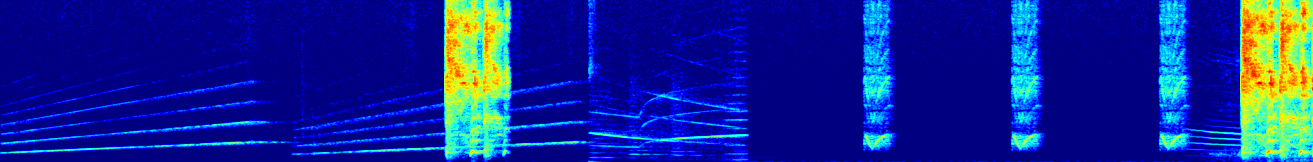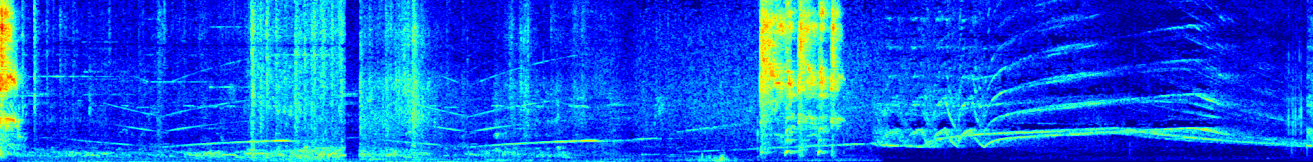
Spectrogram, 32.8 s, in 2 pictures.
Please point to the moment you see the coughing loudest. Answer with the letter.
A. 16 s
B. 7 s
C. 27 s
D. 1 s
A.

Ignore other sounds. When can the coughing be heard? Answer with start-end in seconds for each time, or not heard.
5.5-6.4, 15.5-16.7, 25.9-26.9.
